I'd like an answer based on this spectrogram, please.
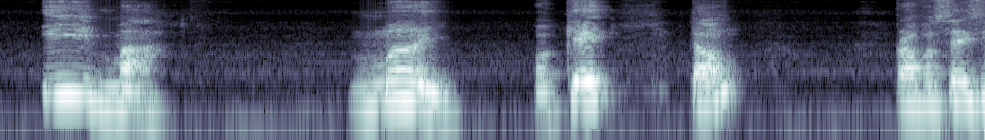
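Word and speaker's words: אמא: palavra tem um Alf mas ele não tem som então pronuncia ima ima mãe ok então para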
